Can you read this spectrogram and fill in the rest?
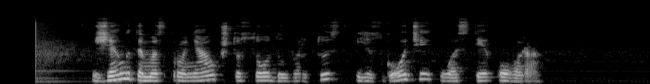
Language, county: Lithuanian, Marijampolė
